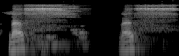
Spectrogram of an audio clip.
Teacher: ada suara tambahan seperti suaranya desisan ular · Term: sofirnya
